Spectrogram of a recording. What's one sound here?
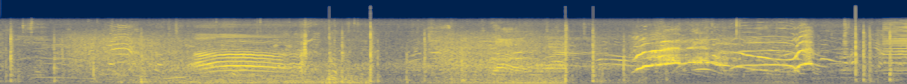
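A crowd of people cheers and whoops nearby.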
